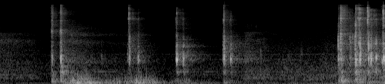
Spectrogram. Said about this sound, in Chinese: 因为我是单手打字，嗯，我这个打字比较慢。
